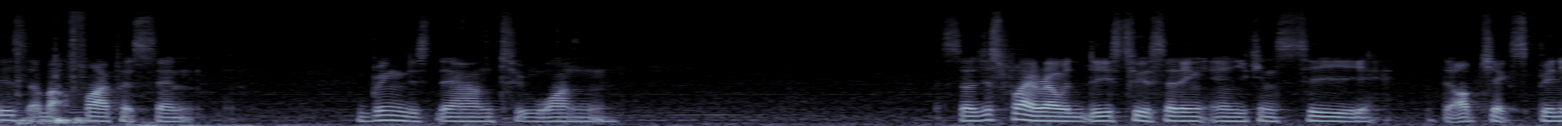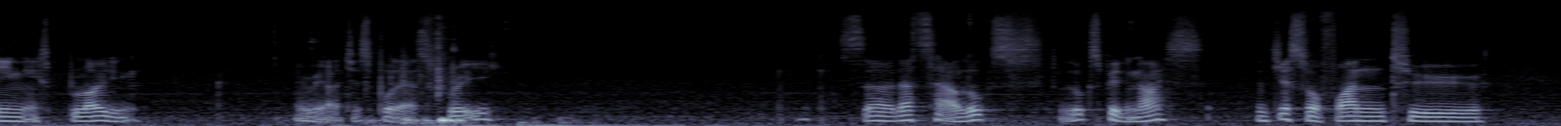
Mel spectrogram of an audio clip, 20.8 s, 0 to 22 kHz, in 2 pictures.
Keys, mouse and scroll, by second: 0.1 KP_5, 3.3 click, 13.1 KP_3.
